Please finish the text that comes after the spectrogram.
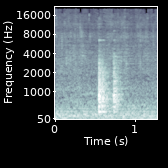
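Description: Two brief, close scraping strokes of a spoon stirring soaked rice and dal with spices, onion and potato in a pan for Khandesh-style khichdi, over a low background hiss.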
